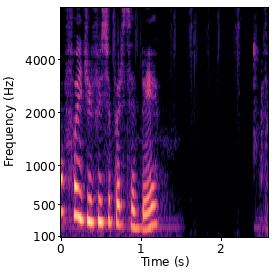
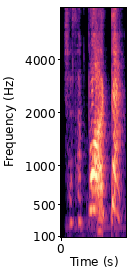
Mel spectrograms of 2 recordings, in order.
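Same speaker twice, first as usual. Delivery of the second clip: panicked shout; 11 semitones higher, 3 dB louder than usual. Real, not acted. Panicked, shutting the door.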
